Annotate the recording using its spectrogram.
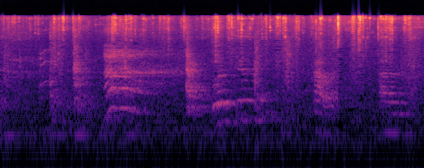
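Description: Voices talking briefly in a room, with a rapid run of sharp clicks and knocks about three seconds in.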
